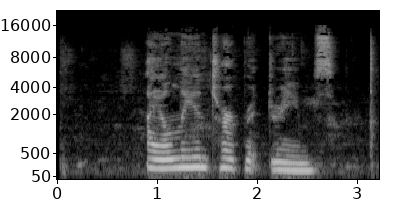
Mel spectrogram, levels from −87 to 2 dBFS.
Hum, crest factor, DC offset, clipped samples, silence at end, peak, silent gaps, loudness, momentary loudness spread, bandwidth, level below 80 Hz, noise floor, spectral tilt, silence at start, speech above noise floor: none; 14 dB; under 0.1%; under 0.1%; 0.05 s; -12 dBFS; none; -26 LUFS; 9 LU; 16 kHz; -62 dBFS; -54 dBFS; -5 dB/octave; 0.05 s; 30 dB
